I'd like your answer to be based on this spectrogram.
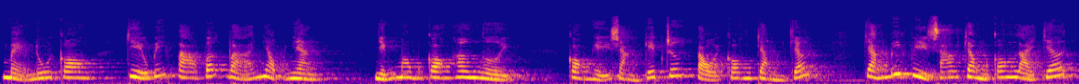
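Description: A woman's voice: mid-range voice, takes it slowly, hardly any pauses, close to an everyday voice. A woman voicing a young daughter wrongly jailed and pleading in anguish. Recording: roomy hall reverb.

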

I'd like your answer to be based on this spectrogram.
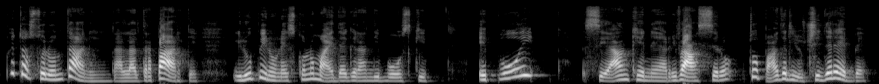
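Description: Young peasant girl, as a woman reads her, gentle, wise, coaxing, lively melody, storybook reading. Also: lowish voice, moderate pace. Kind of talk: audiobook reading.

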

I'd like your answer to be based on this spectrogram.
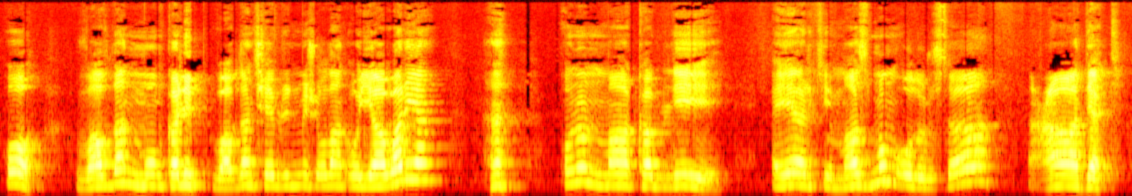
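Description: Man, high-pitched voice, teacher explaining a text line by line, quizzing the student, echoey room. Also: a little mellow. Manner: reads Arabic phrases slowly, then explains them, often asking the student questions. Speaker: teacher of Arabic grammar. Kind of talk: traditional religious lesson, explaining a text line by line.

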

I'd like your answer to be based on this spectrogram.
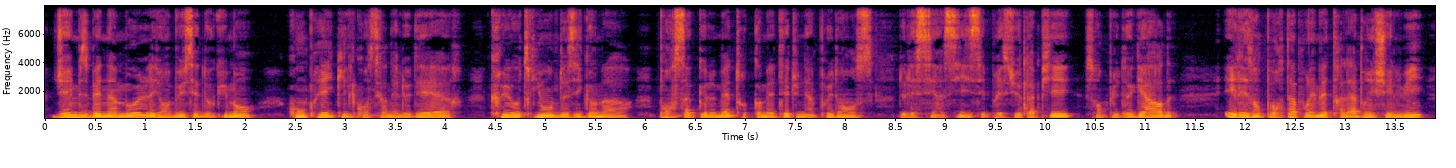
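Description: A man narrating an adventure novel as an audiobook reader, in a measured storytelling way. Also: medium pitch, warm tone, husky. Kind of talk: scripted narration.

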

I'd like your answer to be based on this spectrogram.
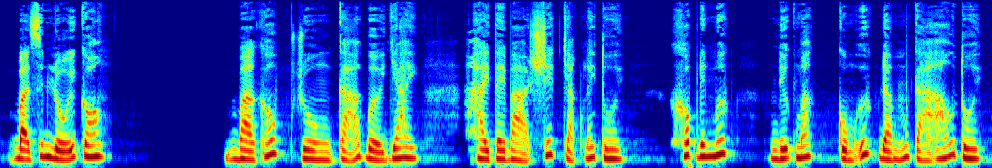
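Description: A woman reads a first-person story aloud, her delivery measured and full of feeling. Her voice is dark and mellow at a middle pitch, with a dry, close sound. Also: no room sound. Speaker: audiobook narrator.

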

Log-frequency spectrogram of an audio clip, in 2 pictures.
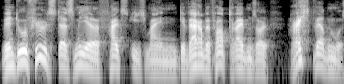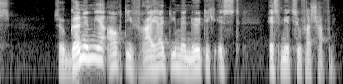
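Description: A man's voice: medium pitch, sing-song, unhurried. A man reading the part of a determined horse dealer who speaks to his wife firmly but tenderly in a storybook reading. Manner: firm, earnest, gently persuasive.

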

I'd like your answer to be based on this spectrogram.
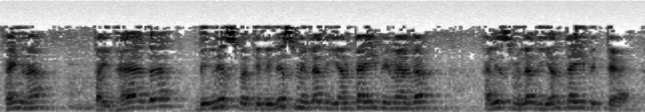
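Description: Guy teaching arabic grammar, high voice, keeps asking the class questions, echoey room with a little hiss. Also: brisk, a little mellow. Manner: explains step by step, asks the class rhetorical questions. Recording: echoey room with faint noise.

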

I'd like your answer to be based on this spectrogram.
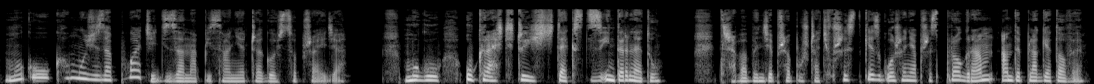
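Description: Zuza, a brisk take-charge friend, as a woman reads her. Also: fairly low pitch, expressive, vocal fry, slightly rough, no echo, clean studio sound, full character voice. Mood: urgent. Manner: brisk and assertive. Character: sharp, decisive woman friend taking charge.

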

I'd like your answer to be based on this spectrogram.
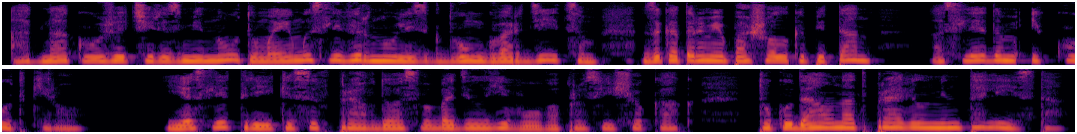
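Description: A woman narrating a first-person audiobook in a measured, expressive storytelling manner. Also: fairly low pitch, no echo, clean studio sound.

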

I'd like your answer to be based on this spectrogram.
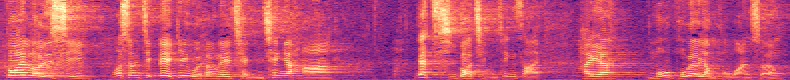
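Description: A man with a Hong Kong Cantonese accent performing a mock-earnest stand-up monologue with dramatic pauses and emphatic delivery. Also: high voice, animated. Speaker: stand-up comedian. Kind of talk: stand-up comedy monologue to a live audience. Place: large indoor venue with live audience. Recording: echoey hall with audience noise. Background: audience laughter and crowd noise.

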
